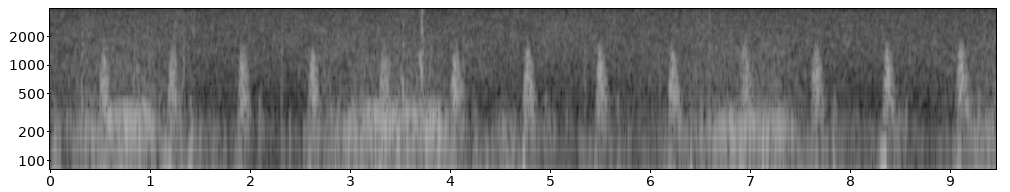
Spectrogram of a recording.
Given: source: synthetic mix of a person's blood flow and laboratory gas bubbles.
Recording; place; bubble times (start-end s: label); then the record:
Doppler ultrasound of blood flow; subclavian vein
0.82-1.33 s: bubbles
1.40-1.47 s: bubbles
3.41-3.92 s: bubbles
From the record:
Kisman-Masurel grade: 211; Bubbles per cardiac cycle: several, 3 to 8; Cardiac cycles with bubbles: 1 to 10%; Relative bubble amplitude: barely perceptible (0.100 to 0.250); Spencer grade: 1 (occasional bubble signal discernible with the cardiac motion signal, with majority of cardiac periods free of bubbles); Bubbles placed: anywhere in the cardiac cycle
